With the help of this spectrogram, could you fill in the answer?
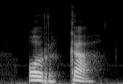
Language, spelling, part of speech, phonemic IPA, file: Swedish, orka, verb / interjection, /ˈɔrˌka/, Sv-orka.ogg
- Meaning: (verb) 1. to have strength, will, or stamina enough 2. to have strength, will, or stamina enough: to be bothered to 3. to have strength, will, or stamina enough: to have room for (be able to eat)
